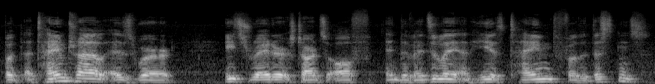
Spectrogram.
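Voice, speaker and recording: A man's voice: on the low side, measured pace. An older Northern Irish man with an Ulster accent, reminiscing casually as he answers interview questions. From Northern Ireland. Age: older, around 70 or above. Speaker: bicycle frame builder and veteran club racing cyclist being interviewed. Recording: distant mic, clear background noise.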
